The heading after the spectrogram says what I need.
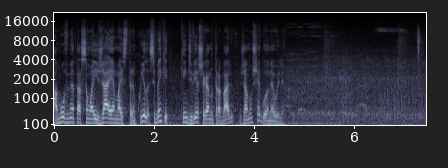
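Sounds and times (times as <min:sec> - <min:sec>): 
speech: 0:00.0 - 0:04.9
bus engine rumble in a busy bus terminal: 0:04.4 - 0:07.4
bus air brake hiss: 0:04.7 - 0:07.4.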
